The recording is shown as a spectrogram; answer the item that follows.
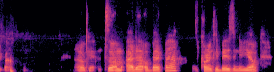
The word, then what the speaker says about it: Obekpa: Obekpa? Yeah, Obekpa. Yeah. Just pronounce as written.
